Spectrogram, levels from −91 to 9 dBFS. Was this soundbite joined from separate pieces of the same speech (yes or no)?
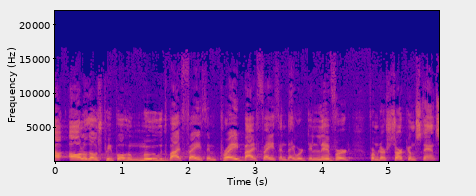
no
